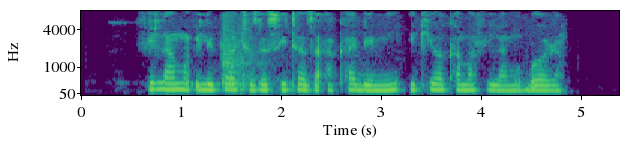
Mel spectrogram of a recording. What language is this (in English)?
Swahili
